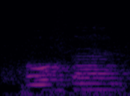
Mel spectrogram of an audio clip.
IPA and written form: ˈɔːθə (author)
